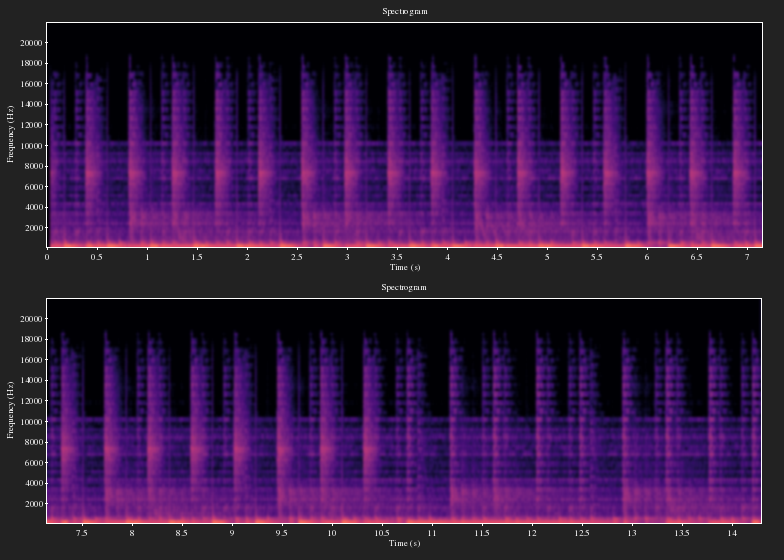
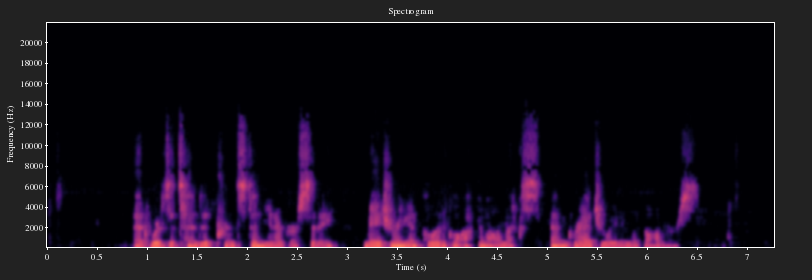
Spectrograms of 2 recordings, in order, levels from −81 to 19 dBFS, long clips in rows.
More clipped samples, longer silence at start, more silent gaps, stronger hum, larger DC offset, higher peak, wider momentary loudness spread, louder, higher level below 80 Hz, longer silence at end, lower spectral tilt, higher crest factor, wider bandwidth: neither; second, 0.05 s vs 0.85 s; neither; neither; neither; about the same, -6 dBFS vs -8 dBFS; second, 6 LU vs 10 LU; first, -21 LUFS vs -24 LUFS; first, -20 dBFS vs -76 dBFS; second, 0 s vs 0.8 s; first, -6 dB/octave vs -4 dB/octave; second, 12 dB vs 18 dB; first, 16.5 kHz vs 12.5 kHz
